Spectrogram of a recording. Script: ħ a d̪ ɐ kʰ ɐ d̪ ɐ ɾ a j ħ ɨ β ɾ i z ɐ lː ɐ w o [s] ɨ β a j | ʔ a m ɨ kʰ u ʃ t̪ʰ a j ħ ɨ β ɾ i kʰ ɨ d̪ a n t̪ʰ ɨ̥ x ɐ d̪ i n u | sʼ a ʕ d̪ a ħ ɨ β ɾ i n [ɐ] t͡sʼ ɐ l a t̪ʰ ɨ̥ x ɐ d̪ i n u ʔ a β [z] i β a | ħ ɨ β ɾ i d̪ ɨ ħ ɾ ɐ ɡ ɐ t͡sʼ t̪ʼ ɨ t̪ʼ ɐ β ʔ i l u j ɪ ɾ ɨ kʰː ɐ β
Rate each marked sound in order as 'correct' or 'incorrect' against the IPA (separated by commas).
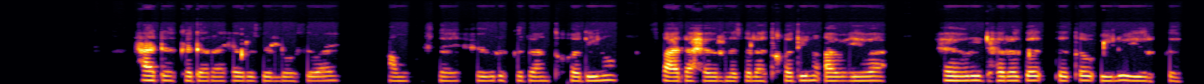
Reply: correct, correct, incorrect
